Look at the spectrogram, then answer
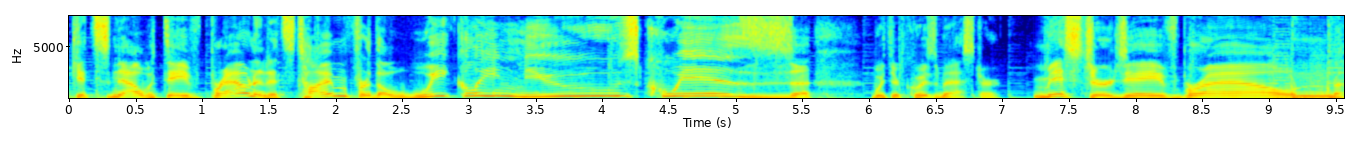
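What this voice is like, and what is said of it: Exaggerated sports announcer voice. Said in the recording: “Putting on my Harry Carey announcer voice while I'm hosting the quiz”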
